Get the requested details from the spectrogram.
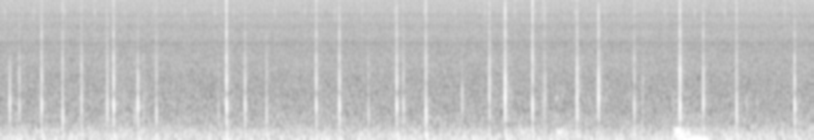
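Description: A white textured leather zip makeup pouch resting on a wooden table is tapped slowly with the long nails and fingertips of both hands. About two dozen short, dry clicks ring briefly over a low, steady hiss, with a soft rustling thump near the end.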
